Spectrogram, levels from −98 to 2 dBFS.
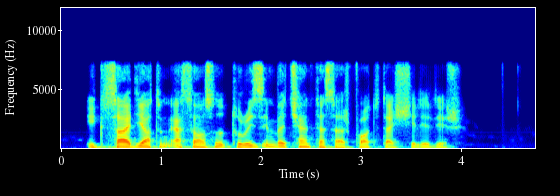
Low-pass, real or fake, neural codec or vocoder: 7.2 kHz; fake; codec, 16 kHz, 2 kbps, X-Codec, HuBERT features, trained on LibriSpeech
